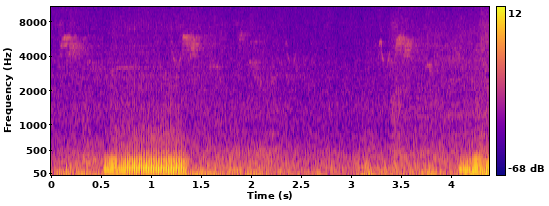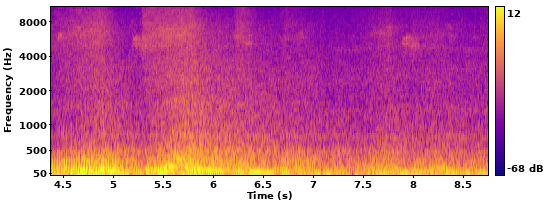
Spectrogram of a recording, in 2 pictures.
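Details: Loud, low, rattling snoring from a sleeping French Bulldog, a flat-faced breed, in a short burst then a longer stretch.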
